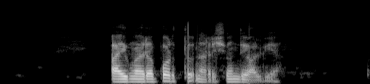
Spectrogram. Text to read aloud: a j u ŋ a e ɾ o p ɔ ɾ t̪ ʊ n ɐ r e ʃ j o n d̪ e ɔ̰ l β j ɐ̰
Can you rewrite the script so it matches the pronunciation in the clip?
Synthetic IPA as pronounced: a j u ŋ a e ɾ o p ɔ ɾ t̪ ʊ n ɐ r e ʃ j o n d̪ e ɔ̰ l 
